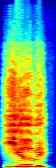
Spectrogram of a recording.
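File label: Voice Emotion Damn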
